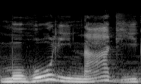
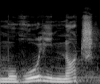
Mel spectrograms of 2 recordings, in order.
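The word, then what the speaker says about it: Moholy-Nagy: Also der wird Moholy Nagy geschrieben, aber Moholy Nagy ausgesprochen.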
